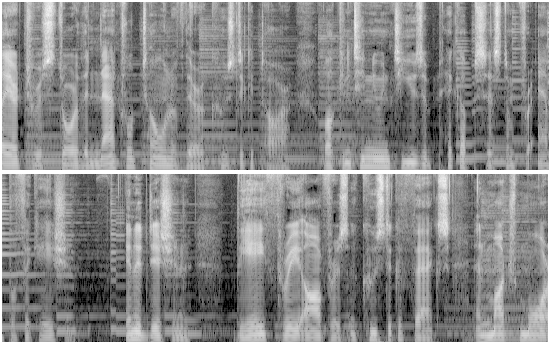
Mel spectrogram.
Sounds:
musical instrument, speech, electric guitar, music, guitar

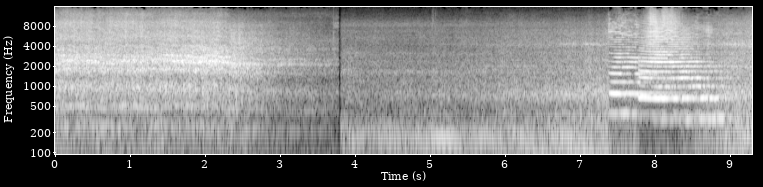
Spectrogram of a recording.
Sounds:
train horn, rail transport, underground, train, train wagon

